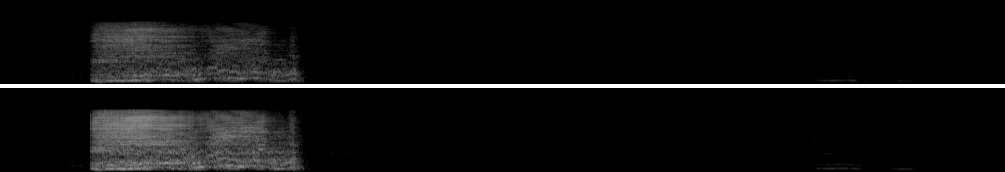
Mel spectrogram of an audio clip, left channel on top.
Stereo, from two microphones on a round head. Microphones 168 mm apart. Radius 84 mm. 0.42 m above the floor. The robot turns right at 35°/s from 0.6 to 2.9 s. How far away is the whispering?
About 0.9 m.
